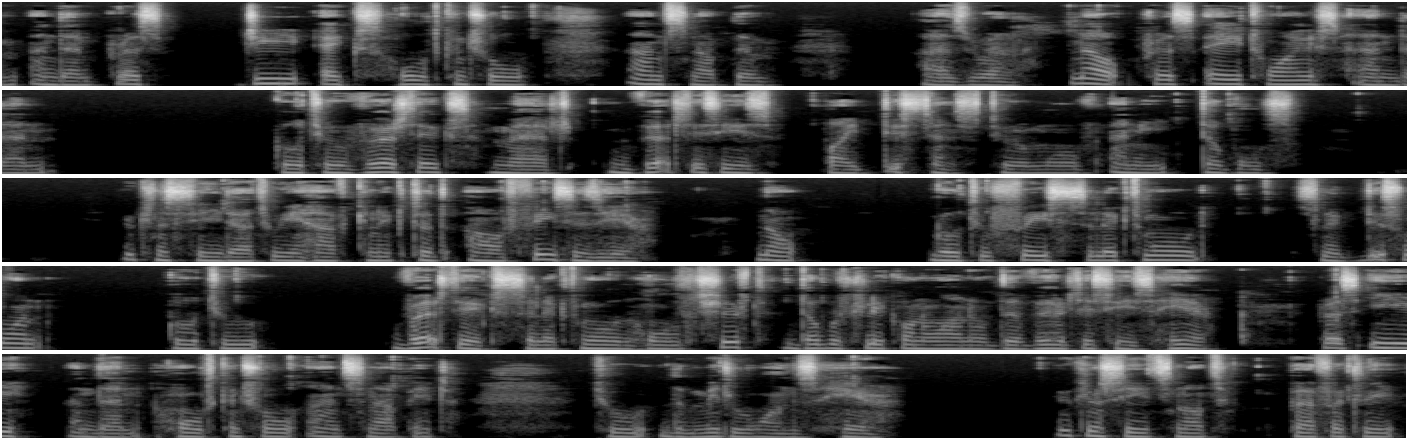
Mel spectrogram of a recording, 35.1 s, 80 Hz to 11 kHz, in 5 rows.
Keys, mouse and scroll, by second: 0.5 g, 3.3-3.7 scroll down 1, 3.7 scroll up 2, 3.9-4.4 scroll down 9, 4.9-5.6 scroll down 4, 5.6 shift+middle click, 5.9 scroll down 4, 6.2 a, 6.3 a, 11.9 click, 12.7-13.1 scroll up 4, 13.1 middle click, 13.6-14.0 scroll down 4, 14.0-15.8 middle drag, 15.8-16.2 scroll down 6, 16.2 KP_7, 16.5 scroll up 4, 16.8 middle click, 17.5 a, 17.8-19.0 scroll up 3, 19.0-20.6 drag, 22.3-25.3 drag, 25.4 shift+click, 28.0 e, 30.0-31.5 shift+middle drag, 31.5 KP_7, 32.1 scroll up 1, 32.4 shift+middle click, 33.3 scroll up 4, 33.8-35.1 shift+middle drag.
